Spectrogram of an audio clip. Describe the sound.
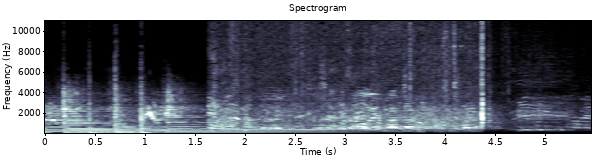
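A loud, agitated crowd of many FC Barcelona football fans shouting and chanting together as they invade Camp Nou, the club's home stadium, with raised cries rising over the roar before it briefly quiets near the end.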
